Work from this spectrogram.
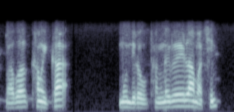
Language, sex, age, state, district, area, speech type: Bodo, male, 45-60, Assam, Kokrajhar, rural, conversation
